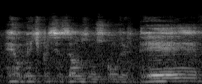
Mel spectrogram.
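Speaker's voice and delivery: slow, a hint of a solemn nun; a touch of the nun's measured, slow thanks; lightly voiced nun. Nun thanking the reverend, slow and solemn. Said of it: "ela olhou pra mim assim, falou".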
